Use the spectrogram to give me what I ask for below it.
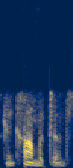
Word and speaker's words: concomitance: So is that concomitance? Is that saying it properly? – Yes, concomitance.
